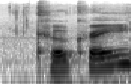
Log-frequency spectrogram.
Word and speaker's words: kukri: it pretty funny anybody kukri ooh the best weapon ever made that rhymes with oak tree is that right no that's not correct no it's not correct but it sounded good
